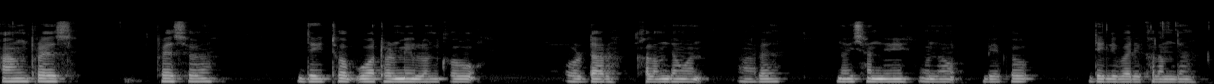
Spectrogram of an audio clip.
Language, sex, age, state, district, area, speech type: Bodo, male, 18-30, Assam, Kokrajhar, rural, read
